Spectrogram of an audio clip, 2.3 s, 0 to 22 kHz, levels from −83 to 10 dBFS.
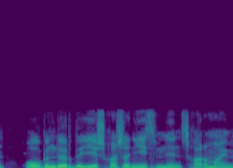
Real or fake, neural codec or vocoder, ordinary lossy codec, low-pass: fake; codec, 16 kHz, 2 kbps, FunCodec, trained on Chinese and English, 25 frames a second; none; none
